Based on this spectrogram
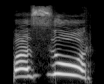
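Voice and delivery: very high, loud exclamation; piping outrage; indignant. A narrator's reading. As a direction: cry out scandalized in a high voice. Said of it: "возмутился Карандаш".

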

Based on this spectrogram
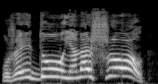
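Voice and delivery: loud urgent calling; shouting. A narrator's reading. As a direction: yell across the distance. Shouting back to friend.

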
